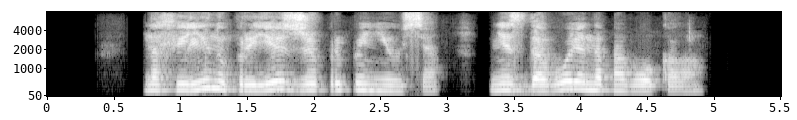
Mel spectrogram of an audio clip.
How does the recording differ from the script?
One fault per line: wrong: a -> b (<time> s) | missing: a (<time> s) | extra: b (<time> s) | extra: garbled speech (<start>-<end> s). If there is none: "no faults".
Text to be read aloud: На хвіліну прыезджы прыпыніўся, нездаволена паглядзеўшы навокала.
missing: паглядзеўшы (4.2 s)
